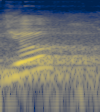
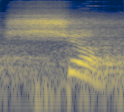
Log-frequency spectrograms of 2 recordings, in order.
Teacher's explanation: आप इसका उच्चारण करके देखिए य श, यानी य जब हम बोलते हैं तो मुख से कम वायु बाहर निकलती है, जब हम श बोलते हैं तो मुख से ज़्यादा वायु बाहर निकलती है। य को बोलने के लिए कम जोर लगाना पड़ता है, लेकिन श को बोलने के लिए उससे ज़्यादा जोर लगाना पड़ता है। इसलिए जो य है वो अल्प प्राण है और जो श है वो महाप्राण है।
